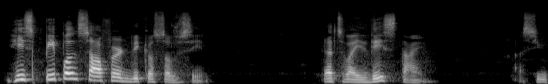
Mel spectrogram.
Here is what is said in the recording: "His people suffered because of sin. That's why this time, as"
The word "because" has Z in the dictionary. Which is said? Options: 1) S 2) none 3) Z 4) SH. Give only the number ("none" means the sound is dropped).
1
